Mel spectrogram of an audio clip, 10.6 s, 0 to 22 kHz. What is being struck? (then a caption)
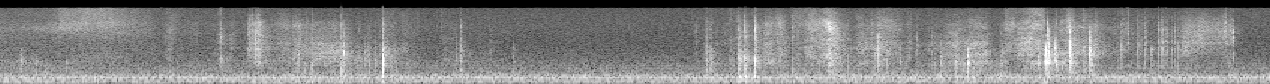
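Thin printed paper magazine pages. A large 1960s German paper magazine lies open on a checked tablecloth while fingertips and a palm rub and smooth its thin printed pages and gently turn them. Soft, bright rustling and crinkling rise into sharper crackly bursts as pages are handled and flipped, over a faint steady low hum.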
